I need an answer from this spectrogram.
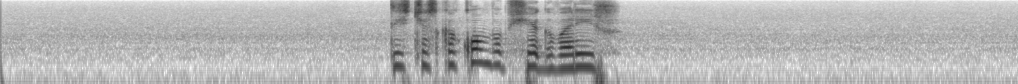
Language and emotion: Russian, neutral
